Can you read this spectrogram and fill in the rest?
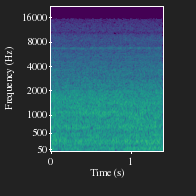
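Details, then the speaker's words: Scythe Slipstream (Kaze Junior) 1600 RPM fan, many thin steep blades, at full speed: soft steady rush of wind noise, no ticking, rattling or bearing growl; healthy fan moving plenty of air. "but at this point you can start to hear the wind noise but it's nothing knowing is just wind noise and the airflow is quite a lot already at the speed"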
